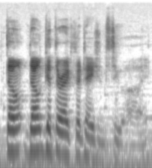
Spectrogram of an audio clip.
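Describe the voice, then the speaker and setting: A man's voice: fairly high pitch, lively intonation, a little fast, pushed and bright, soft background music. A man co-hosting a comedic read-aloud of fan fiction, riffing casually with mocking sarcasm and swearing. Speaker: co-host reading fan fiction.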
